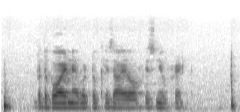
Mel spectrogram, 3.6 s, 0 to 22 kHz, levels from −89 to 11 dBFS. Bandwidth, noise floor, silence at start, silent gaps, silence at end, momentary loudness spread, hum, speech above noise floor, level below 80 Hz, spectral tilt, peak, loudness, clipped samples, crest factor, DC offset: 11 kHz; -56 dBFS; 0.05 s; none; 0.05 s; 17 LU; none; 33 dB; -54 dBFS; -8.5 dB/octave; -6 dBFS; -24 LUFS; under 0.1%; 20 dB; under 0.1%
